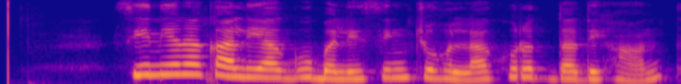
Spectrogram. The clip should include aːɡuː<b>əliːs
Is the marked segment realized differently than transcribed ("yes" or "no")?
no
